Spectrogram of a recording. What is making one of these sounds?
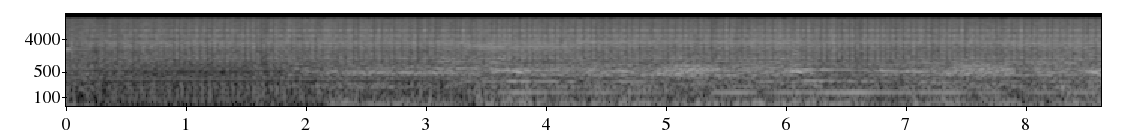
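Many arrows whoosh through the air in volleys.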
